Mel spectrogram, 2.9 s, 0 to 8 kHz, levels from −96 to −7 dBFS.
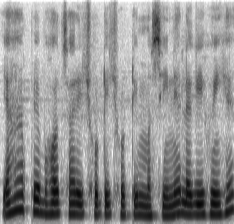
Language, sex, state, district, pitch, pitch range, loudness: Hindi, male, Jharkhand, Garhwa, 140 Hz, 135-145 Hz, -16 LUFS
